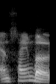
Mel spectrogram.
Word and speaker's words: ensemble: dari kata Ensemble yah walaupun tulisan Ensemble tetapi bacanya Ensemble dari bahasa Perancis yang berarti bersama-sama artinya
